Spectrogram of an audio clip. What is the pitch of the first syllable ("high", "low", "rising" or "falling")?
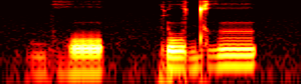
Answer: low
